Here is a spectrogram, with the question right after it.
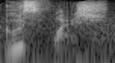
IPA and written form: ˈɡuːsfleʃ (gooseflesh)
